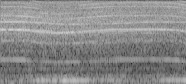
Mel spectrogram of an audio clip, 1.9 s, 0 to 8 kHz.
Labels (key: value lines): label: anthrophony, boat engine
recorder: SoundTrap 500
